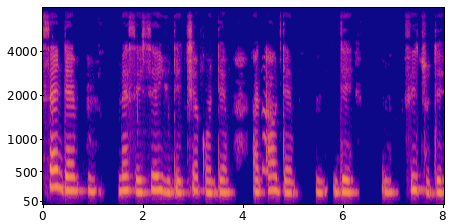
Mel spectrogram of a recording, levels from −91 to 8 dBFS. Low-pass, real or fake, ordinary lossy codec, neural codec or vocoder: none; real; none; none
